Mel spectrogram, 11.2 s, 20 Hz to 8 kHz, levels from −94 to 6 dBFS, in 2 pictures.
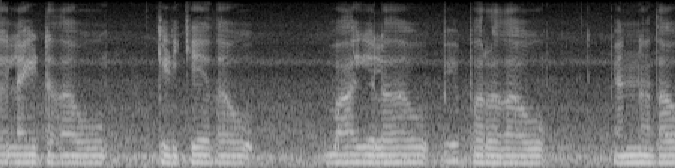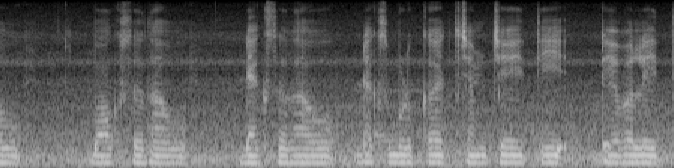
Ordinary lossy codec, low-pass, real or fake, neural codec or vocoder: none; none; real; none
